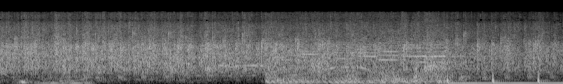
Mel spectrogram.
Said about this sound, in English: Ladies and gentlemen, please give a big round of applause to the amazing Catherine Ryan.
